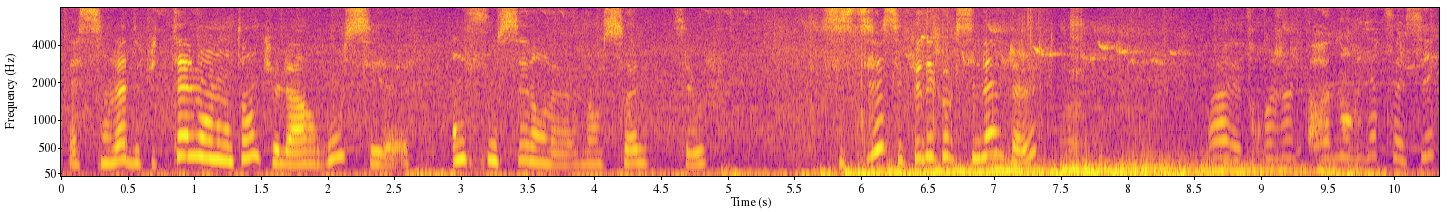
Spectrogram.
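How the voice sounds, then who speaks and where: A young woman chatting casually on a vlog while exploring abandoned places outdoors, excitable and exclamatory, with a handheld camera. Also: high-pitched, fairly quick, noisy background. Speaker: urbex vlogger. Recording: clear background music.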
